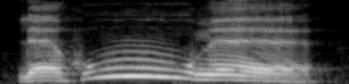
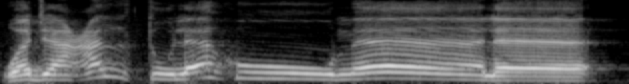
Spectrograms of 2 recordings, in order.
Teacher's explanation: وصلت الهاء بحرف مد من جنس الحركه اللي عليها ايه الحركه اللي عليها ضمه جبت انا حرف مد طبيعي ايه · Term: صله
